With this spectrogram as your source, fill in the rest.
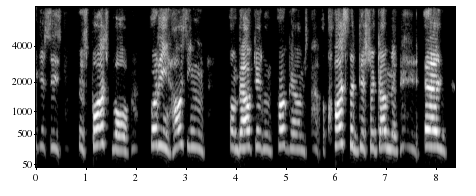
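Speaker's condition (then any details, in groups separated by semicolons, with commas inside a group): Cerebral palsy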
